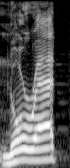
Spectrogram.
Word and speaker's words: NORAD: Known as the North American Aerospace Defense Command or NORAD (pronounced NOR-AD), this tenant command is responsible for ensuring the skies over the US are safe from any incoming threats, including nuclear weapons.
